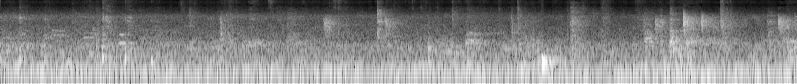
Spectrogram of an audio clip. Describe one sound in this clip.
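Men talk quietly in the background of a room.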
